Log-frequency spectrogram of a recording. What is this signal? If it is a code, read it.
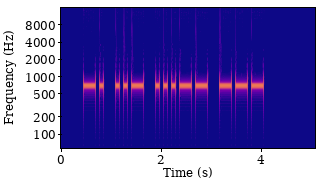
Morse code, heard as a keyed tone, about 15 wpm, 700 Hz. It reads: NU3O
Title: USA Call Signs - 4 Characters - Repeated 3x - 15wpm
